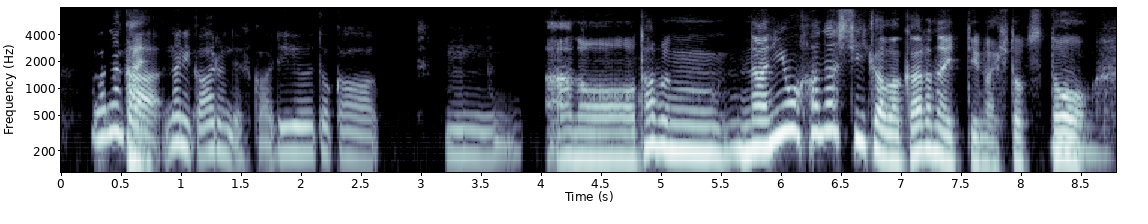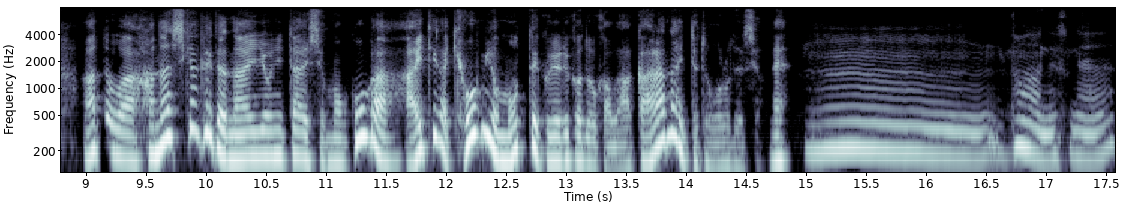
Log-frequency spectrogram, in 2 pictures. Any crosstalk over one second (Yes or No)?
No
